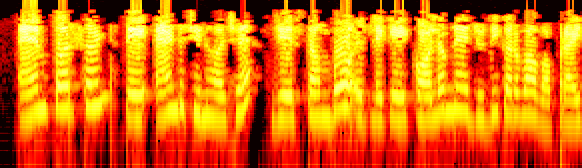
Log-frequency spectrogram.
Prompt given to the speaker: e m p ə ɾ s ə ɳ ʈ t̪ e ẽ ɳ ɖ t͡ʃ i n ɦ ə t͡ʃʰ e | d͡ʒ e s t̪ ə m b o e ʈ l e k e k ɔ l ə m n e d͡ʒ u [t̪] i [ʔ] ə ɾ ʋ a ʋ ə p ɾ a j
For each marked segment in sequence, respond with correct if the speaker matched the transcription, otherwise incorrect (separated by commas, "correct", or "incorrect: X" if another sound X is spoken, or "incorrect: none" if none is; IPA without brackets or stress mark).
incorrect: d̪, incorrect: k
